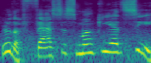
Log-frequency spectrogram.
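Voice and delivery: high-pitched admiring exclamation; amazed. A narrator's reading. Captain admires Ketchup's fast mopping, amazed. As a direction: marvel at it, voice lifted high. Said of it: "The captain was absolutely amazed".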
